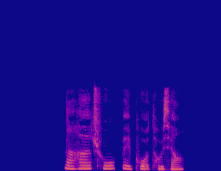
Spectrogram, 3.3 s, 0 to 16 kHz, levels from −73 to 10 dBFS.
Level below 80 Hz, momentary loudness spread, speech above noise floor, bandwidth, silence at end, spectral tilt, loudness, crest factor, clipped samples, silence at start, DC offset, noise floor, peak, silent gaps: -74 dBFS; 6 LU; over 62 dB; 8.4 kHz; 0.55 s; -3 dB/octave; -29 LUFS; 18 dB; under 0.1%; 0.95 s; under 0.1%; under -90 dBFS; -14 dBFS; 1.74-1.83 s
